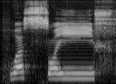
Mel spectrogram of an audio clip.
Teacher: صاد یا زبر سی یا لین ہے، صاد موٹا پڑھیں گے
